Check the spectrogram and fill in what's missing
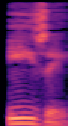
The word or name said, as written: EZ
